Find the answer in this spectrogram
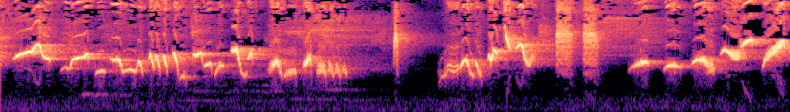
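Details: A white-rumped shama sings a rich, rapid run of varied whistles and harsh chattering notes, rising and falling between mid and high pitches in bursts with brief pauses; a lure recording meant to provoke shamas into emotion and song.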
